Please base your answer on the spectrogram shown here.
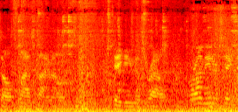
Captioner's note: metal rattling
